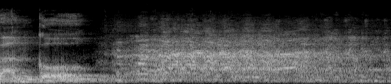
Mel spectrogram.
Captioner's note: audience laughing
